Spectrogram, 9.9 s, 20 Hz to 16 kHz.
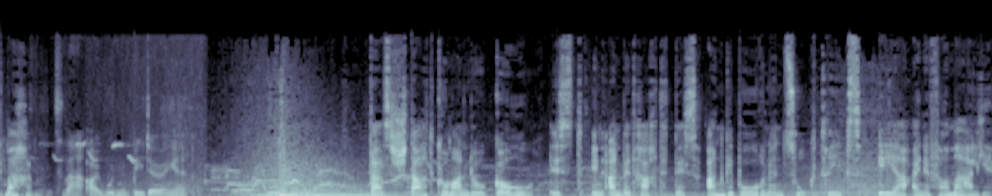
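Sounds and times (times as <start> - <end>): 
speech: 0.0 - 9.9
sled dogs barking and yipping excitedly while being harnessed: 2.0 - 6.7.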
